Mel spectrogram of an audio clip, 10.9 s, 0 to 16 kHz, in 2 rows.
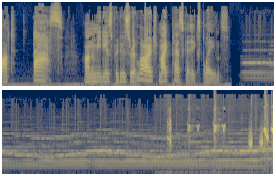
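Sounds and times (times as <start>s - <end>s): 
speech: 0.0s - 4.6s
birds chirping morning songs by a shore: 8.6s - 10.8s.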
